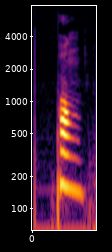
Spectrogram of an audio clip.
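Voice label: "phong5", Teochew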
